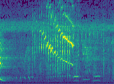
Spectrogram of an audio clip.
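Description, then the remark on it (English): A Montezuma oropendola calls in deep jungle in Belize: a clear burst of liquid, gurgling notes and a long rising whistled glide, with no voices, over a steady hiss of forest ambience. “So many times in deep jungle, you only get to hear the bird and not see it, so you can imagine my thoughts when I heard this amazing vocalization.”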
